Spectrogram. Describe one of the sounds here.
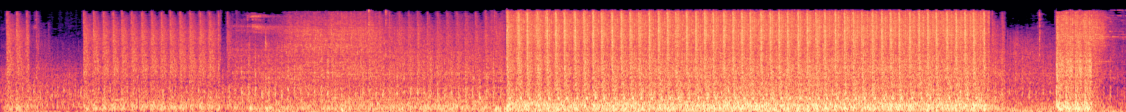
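A tank engine rumbles steadily close by.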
